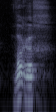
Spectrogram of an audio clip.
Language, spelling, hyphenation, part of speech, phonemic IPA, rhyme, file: Dutch, warrig, war‧rig, adjective, /ˈʋɑrəx/, -ɑrəx, Nl-warrig.ogg
- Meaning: 1. tangled, messy 2. disorderly, confused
